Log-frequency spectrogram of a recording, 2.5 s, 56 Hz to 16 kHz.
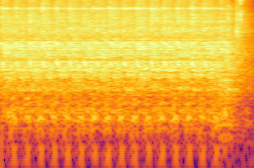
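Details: Piaggio SKR 125cc scooter: quick, even starter cranking at about eight pulses a second with no firing. Cranks but won't start; spark plug, spark and compression being checked, cause not yet found.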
